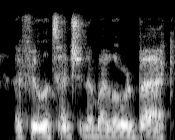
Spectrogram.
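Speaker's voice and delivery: put-on low, gravelly voice of an elderly man. Retelling a strange voice heard while reviewing audio, gravelly old man's voice. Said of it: "you hear a gravelly old man's voice say".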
